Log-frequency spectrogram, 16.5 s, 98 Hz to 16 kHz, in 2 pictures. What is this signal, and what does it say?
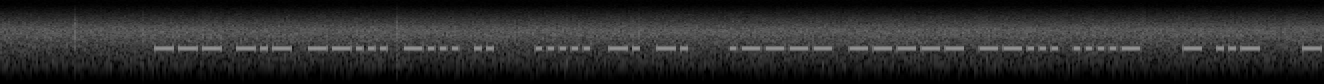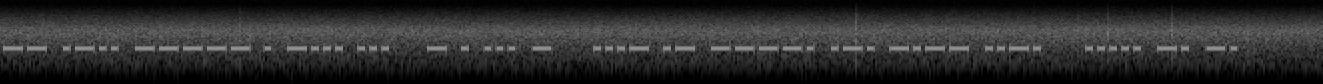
Morse code, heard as a keyed tone, hand-sent with a paddle, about 32 wpm, 860 Hz, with radio static. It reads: OK7BI 5NN 1074 TU OL0EBS TEST VA9RYF 5NN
